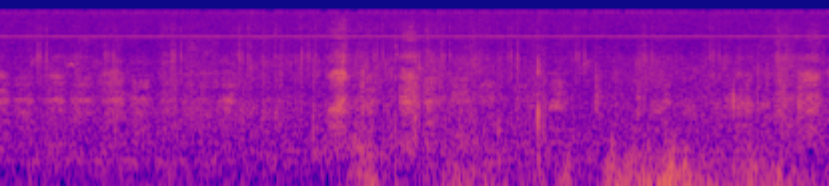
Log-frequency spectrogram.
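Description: Pit bulls playing close by: quiet at first, then irregular dog breathing and scuffling sounds from about two and a half seconds in, loudest around five seconds.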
